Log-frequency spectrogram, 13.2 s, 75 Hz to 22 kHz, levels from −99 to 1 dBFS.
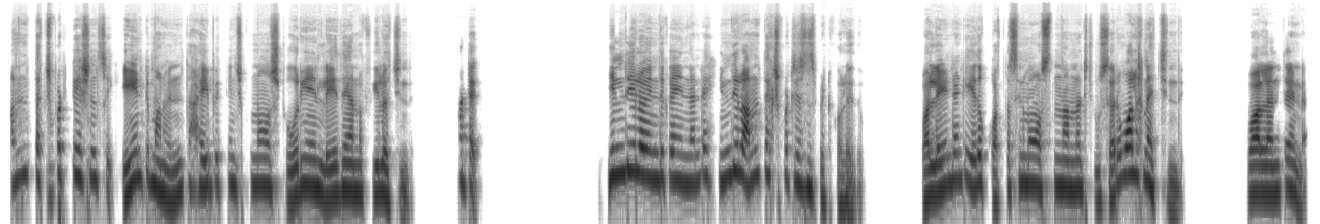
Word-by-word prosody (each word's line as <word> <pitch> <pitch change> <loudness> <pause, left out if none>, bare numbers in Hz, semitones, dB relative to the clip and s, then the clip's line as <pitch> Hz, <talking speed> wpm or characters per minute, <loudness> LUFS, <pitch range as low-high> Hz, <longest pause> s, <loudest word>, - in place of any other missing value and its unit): అంత 265 +3 -6
ఎక్స్‌పెక్టేషన్స్ 255 -4 -2 0.2
ఏంటి 235 +4 +2
మనం 170 - +2
ఎంత 175 +5 -4
హైప్ 190 +1 0
ఎక్కించుకున్నాం 200 0 -4
స్టోరీ 160 +3 -1
ఏమి 180 -3 +2
లేదే 165 +3 +2
అని 170 -1 0
ఫీల్ 165 0 +1
వచ్చింది. 140 - -9 0.5
అంటే - - -1 1.4
హిందీలో 275 +1 +5
ఎందుకు 235 0 -2
అయింది 215 -2 -1
అంటే 250 +4 -5
హిందీలో 250 +4 +2
అంత 260 +2 -5
ఎక్స్‌పెక్టేషన్స్ 210 -9 -2
పెట్టుకోలేదు. 130 -3 -8 0.6
వాళ్ళు 155 +3 +4
ఏంటంటే 230 +4 -2
ఏదో 215 - +1
కొత్త 140 +5 -6
సినిమా 210 0 0
వస్తుందన్నట్టు 190 -1 +1
చూసారు 150 +8 -1
వాళ్ళకి 265 -3 +6
నచ్చింది. 105 - -6 0.7
వాళ్ళంతే 165 +2 +4
అండి. 125 - -7
200 Hz, 150 wpm, -23 LUFS, 170-235 Hz, 1.4 s, వాళ్ళకి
